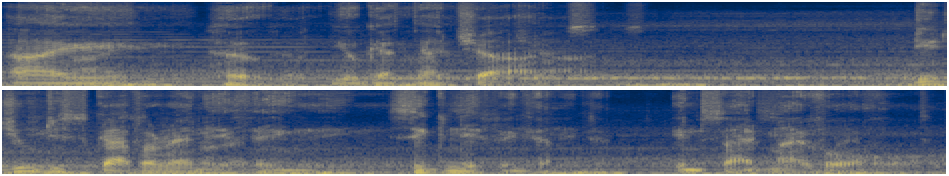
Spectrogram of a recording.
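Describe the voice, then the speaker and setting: An actor playing an old dark emperor in a video game, grave, formal and coldly menacing in delivery. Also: male voice, rumbling low, expressive, slow, vocal fry, full character voice. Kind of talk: dramatic video game acting. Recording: echoing, under loud cinematic music.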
